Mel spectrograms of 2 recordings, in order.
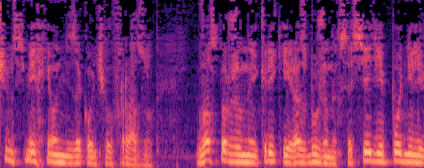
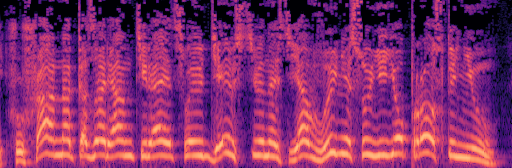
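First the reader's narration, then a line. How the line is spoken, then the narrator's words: Herald-like shout. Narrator (Russian): закричал, как средневековый глашатай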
